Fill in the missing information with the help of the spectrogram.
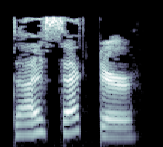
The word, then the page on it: dissector: British English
